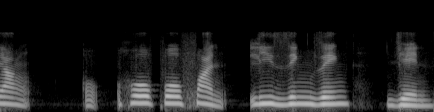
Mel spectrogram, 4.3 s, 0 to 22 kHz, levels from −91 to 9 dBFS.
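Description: Nothing's gone wrong with this bit of speech; it has simply been carried over a Speex link at around 23.8 kbps, and there's no fault anywhere in it to point at.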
